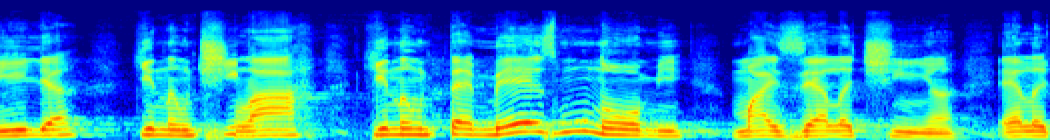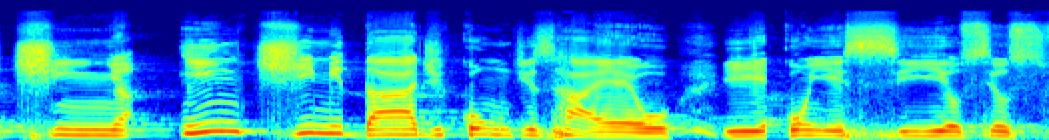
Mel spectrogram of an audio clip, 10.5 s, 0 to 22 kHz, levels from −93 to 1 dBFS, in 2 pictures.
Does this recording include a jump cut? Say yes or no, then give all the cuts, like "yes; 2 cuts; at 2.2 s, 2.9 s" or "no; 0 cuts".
yes; 4 cuts; at 1.2 s, 2.2 s, 7.8 s, 9.1 s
